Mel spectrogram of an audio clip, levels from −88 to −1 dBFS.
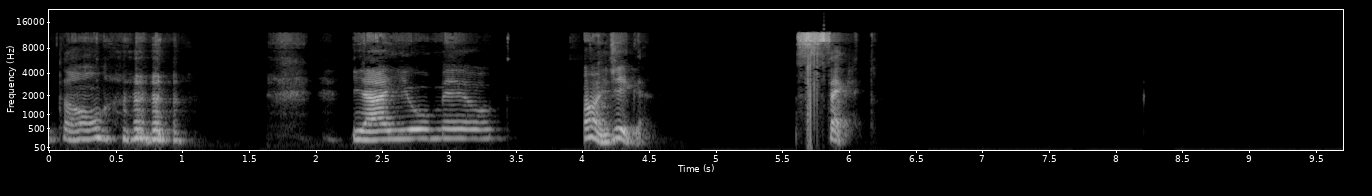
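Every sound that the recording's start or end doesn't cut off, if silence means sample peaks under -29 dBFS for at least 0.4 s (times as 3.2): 2.29–3.14
4.01–4.43
5.61–5.93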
